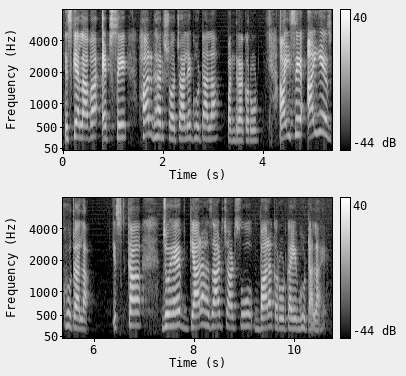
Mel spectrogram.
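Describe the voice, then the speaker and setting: A woman's voice: sits high, unhurried, fairly bright tone. A woman presenting scripted political news narration in an emphatic, dramatic way.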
